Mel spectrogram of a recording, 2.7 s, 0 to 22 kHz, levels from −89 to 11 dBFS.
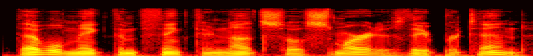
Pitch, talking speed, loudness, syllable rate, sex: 90 Hz, 270 wpm, -19 LUFS, 5.7 syllables/s, male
